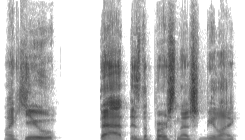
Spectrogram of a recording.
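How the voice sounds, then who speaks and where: A man's voice: mid-range voice, lively intonation, brisk, a bit bright, dry recording. Man, podcast co-host, casual chat, blunt, joking, dry close sound. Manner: joking, blunt, swears freely.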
